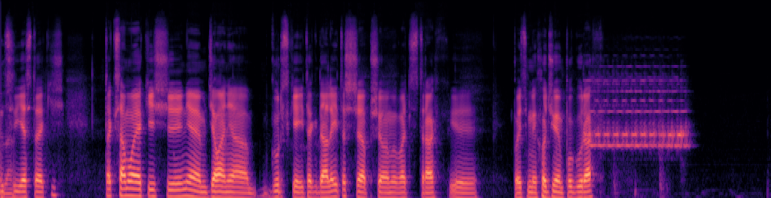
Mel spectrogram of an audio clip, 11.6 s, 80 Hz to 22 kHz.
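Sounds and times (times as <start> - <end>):
speech: 0.0 - 9.1
faint low noise: 0.0 - 11.5
telephone ringing with an electronic trill: 8.6 - 10.5.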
